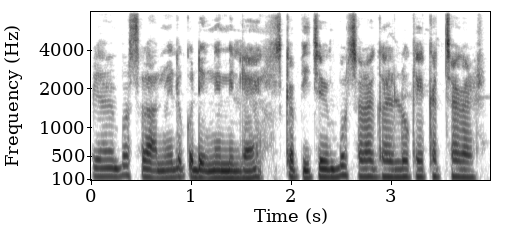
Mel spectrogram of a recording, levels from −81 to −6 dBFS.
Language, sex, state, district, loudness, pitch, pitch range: Hindi, male, Arunachal Pradesh, Papum Pare, -21 LUFS, 140 Hz, 130-145 Hz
